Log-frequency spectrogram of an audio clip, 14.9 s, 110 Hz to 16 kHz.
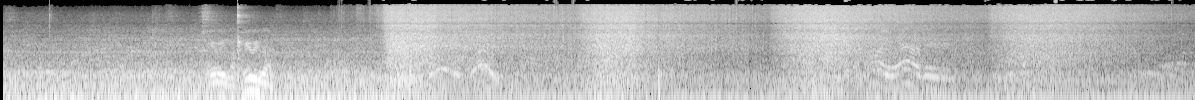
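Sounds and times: liquid hissing on hot griddle: 4.2s - 14.9s.

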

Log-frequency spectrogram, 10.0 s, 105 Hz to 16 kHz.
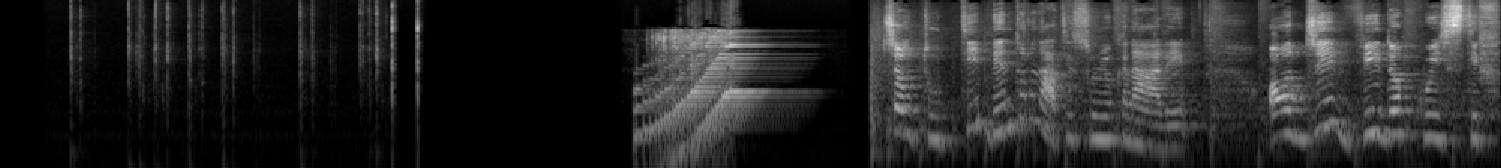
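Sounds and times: keyboard typing clicks: 0.5s - 2.9s.

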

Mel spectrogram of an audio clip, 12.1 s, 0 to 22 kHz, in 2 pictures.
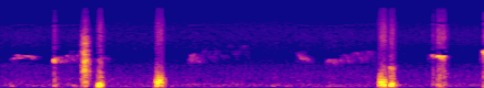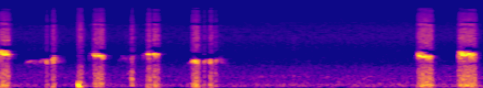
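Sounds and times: raspy whistle-like animal calls: 5.4s - 8.8s, 11.2s - 12.0s.

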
